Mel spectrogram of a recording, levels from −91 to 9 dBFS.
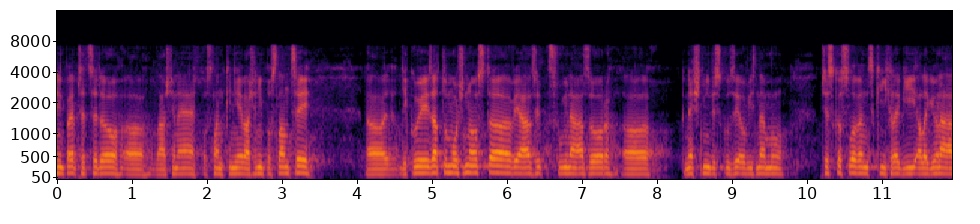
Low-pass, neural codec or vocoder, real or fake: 7.2 kHz; codec, 16 kHz, 4.8 kbps, FACodec; fake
